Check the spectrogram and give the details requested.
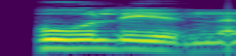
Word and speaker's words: Boleyn: Boleyn ang pronunciation.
